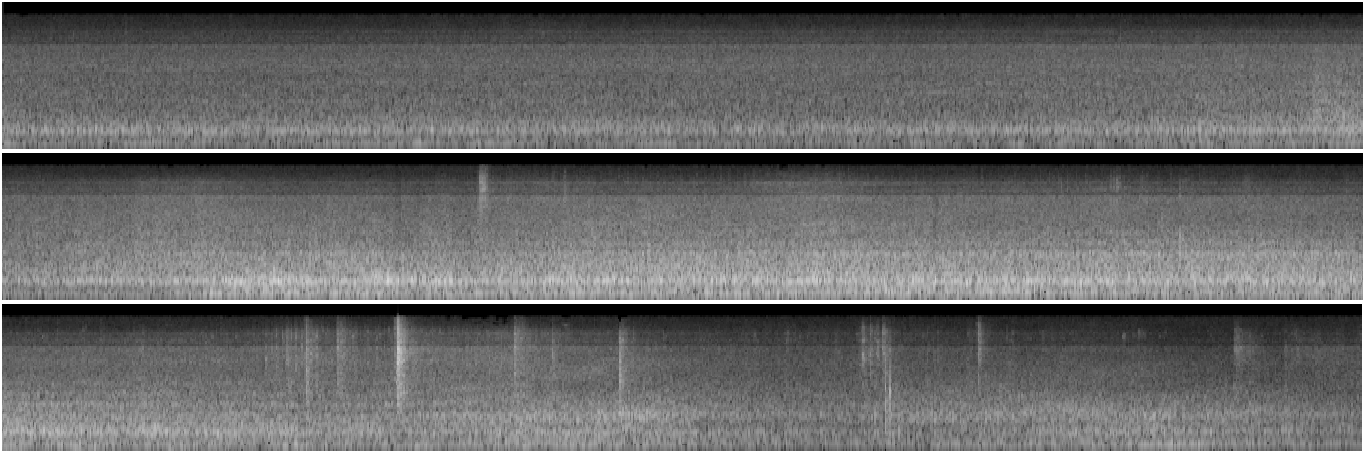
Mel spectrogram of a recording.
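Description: Keihan Main Line electric train running along the elevated concrete viaduct. Its rumble swells about eight seconds in, holds strong for some ten seconds, then fades away near the end, with a few sharp clicks along the way.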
